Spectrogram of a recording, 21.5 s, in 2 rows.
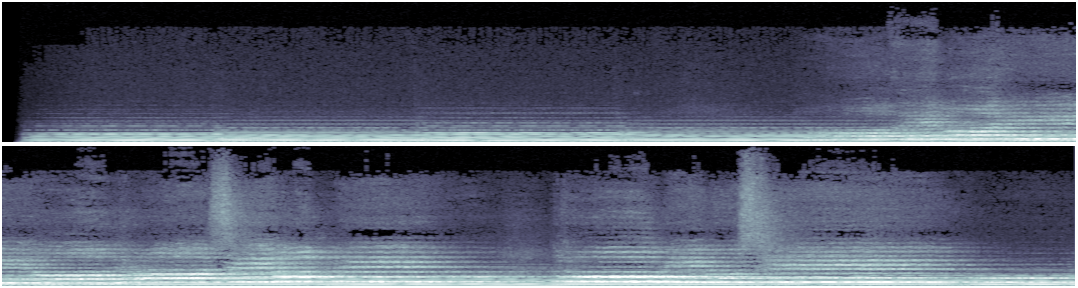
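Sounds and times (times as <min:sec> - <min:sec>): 
chorus singing: 0:08.2 - 0:21.4.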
